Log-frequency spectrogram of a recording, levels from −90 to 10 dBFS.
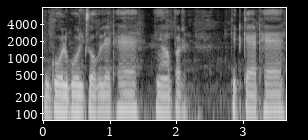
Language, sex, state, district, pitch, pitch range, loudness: Hindi, male, Uttar Pradesh, Shamli, 110 Hz, 105-115 Hz, -17 LUFS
